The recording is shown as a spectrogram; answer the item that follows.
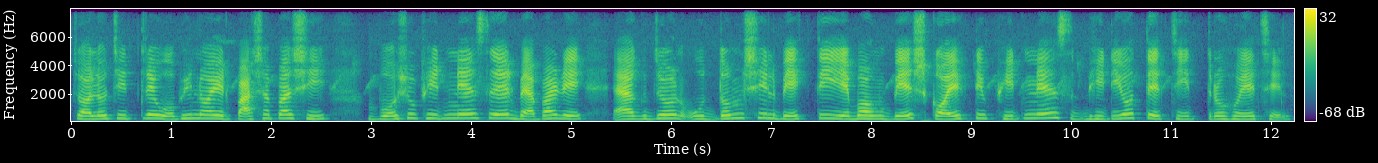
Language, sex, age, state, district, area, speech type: Bengali, female, 18-30, West Bengal, North 24 Parganas, rural, read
